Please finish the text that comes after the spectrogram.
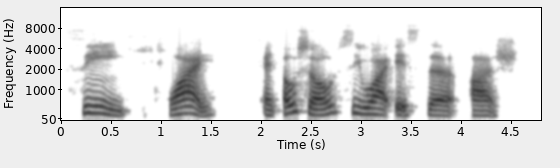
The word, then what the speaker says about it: CY: And if you pronounce it CY, it sounds like English, CY.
